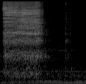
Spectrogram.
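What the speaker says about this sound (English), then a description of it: "I'm going to start by spraying each cup" Cooking spray hisses from a can into a cupcake tin's cups in one short close burst of about half a second, followed by a faint second puff.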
